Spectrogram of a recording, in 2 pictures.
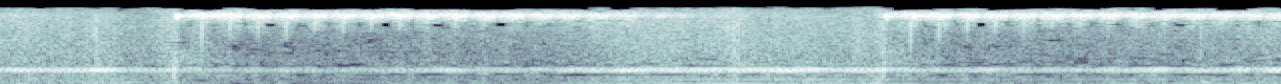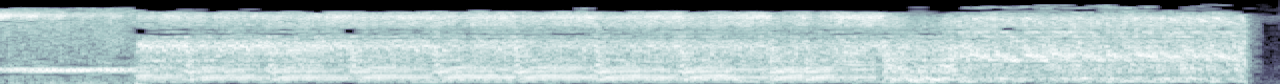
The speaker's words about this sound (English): I just remember seeing that as a kid when that heat ray fired out and was killing people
